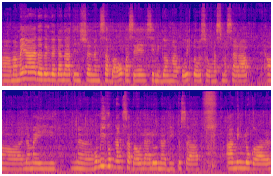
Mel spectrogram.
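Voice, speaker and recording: Noticeable background noise and audible room echo surround a woman with a high pitch. She talks at a fairly slow pace in a monotone, flat intonation. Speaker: cooking vlogger. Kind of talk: cooking tutorial. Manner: halting.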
